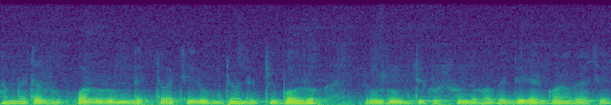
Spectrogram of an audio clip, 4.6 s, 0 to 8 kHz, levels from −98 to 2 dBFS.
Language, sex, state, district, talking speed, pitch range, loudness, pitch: Bengali, male, West Bengal, Malda, 220 wpm, 115-125 Hz, -15 LUFS, 115 Hz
